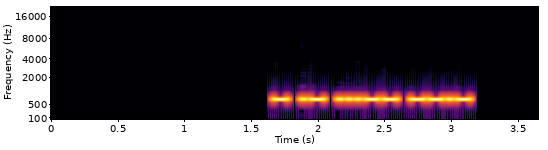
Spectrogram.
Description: Morse code, heard as a keyed tone, about 36 wpm, 700 Hz. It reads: TA3Q
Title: DXCC-100 Call Signs - 4 Characters - Repeated 3x - 35wpm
